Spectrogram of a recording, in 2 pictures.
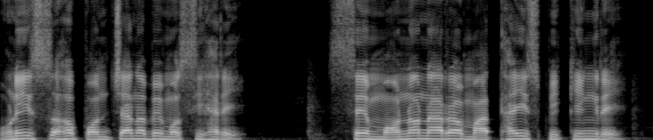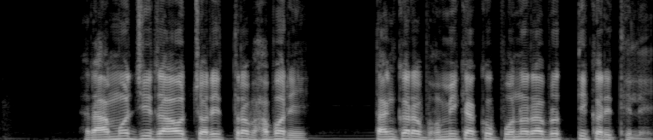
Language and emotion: Odia, neutral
